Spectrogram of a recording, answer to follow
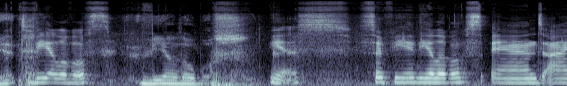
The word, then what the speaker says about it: Villalobos: Villalobos.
